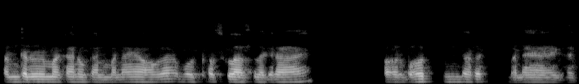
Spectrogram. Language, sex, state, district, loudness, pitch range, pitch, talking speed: Angika, male, Bihar, Purnia, -24 LUFS, 115-120 Hz, 120 Hz, 185 wpm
